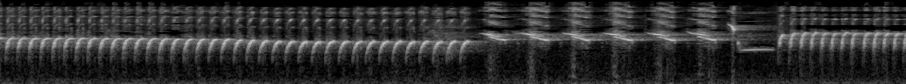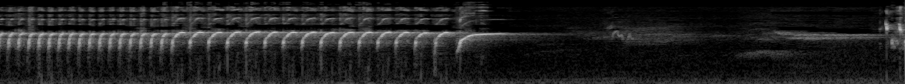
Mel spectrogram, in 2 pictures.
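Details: Belgian canary song: a long steady rolling trill, then sharp clipped repeated notes, another sustained trill and a rising rattled phrase ending in near silence.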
